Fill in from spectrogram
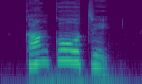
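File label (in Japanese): "観光地", Japanese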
